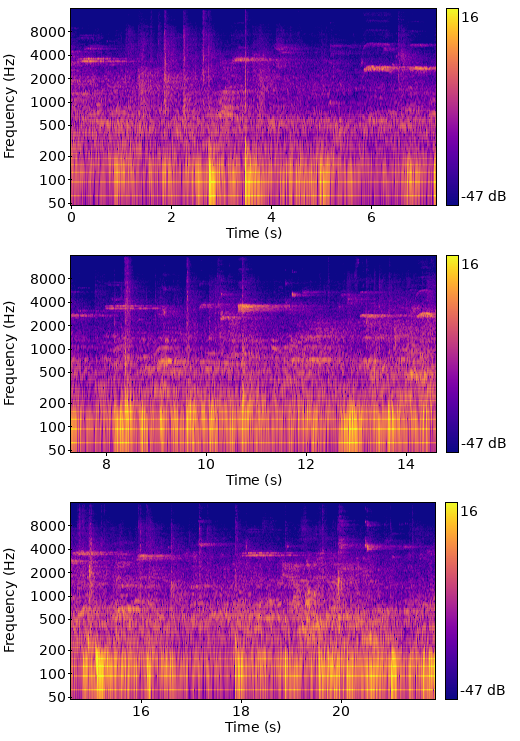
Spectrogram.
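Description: A volleyball thuds as players hit it, echoing in a large hall.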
